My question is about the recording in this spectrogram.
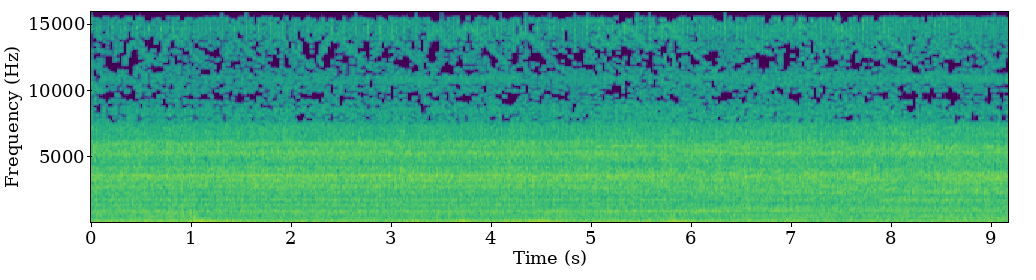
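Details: Flood-damaged Suzuki DA64V van, petrol engine, after the crank-no-start was fixed: steady, even idle with no misses or surges; running normally, water suspected in the engine.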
